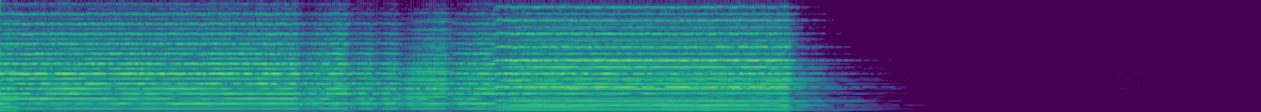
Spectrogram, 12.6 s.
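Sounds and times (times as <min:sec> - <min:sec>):
fanfare: 0:00.0 - 0:08.3.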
